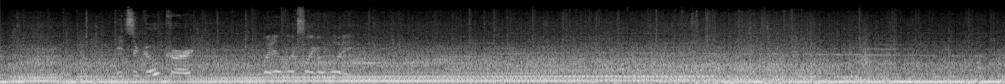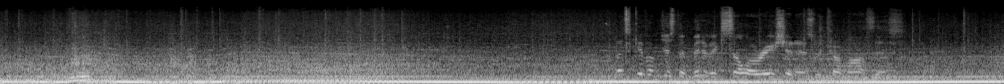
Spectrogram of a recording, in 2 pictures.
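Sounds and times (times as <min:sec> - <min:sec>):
car engine cruising: 0:00.0 - 0:20.0.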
